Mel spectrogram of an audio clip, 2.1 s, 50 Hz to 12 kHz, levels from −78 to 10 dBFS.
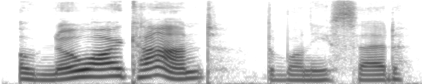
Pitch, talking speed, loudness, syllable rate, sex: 205 Hz, 200 wpm, -16 LUFS, 4.6 syllables/s, female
